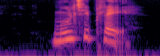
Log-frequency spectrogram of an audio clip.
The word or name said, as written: multiplum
